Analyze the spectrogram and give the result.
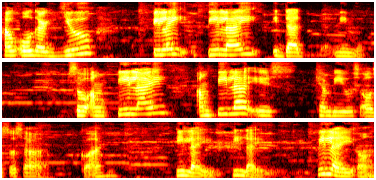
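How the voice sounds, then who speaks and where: A young woman with a Cebuano accent chats slowly on a livestream, her voice bright but with a gravelly fry at the edges. She patiently teaches Bisaya words and keeps repeating and correcting herself, with faint music playing behind her. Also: on the high side. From Cebu, Philippines. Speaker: livestream host. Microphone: phone or camera mic on a livestream.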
